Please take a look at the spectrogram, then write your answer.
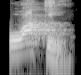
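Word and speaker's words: walk: মানে হাঁটা তাহলে ওয়ান ডে একদিন হিড বিন ওয়াকিং সে হাঁটছিল ঠিক আছে বিহাইন্ড বলতো বিহাইন্ড মানে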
